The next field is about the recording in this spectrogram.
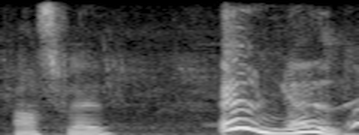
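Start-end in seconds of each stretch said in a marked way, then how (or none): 1.5-2.3 grinning Diva. Acted. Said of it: "with a toothy grin".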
